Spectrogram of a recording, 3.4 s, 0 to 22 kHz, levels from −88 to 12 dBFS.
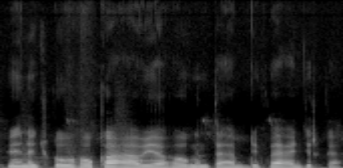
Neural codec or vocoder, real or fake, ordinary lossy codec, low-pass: none; real; none; none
